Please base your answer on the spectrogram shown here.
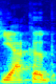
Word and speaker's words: Jakob: It's not Jacob, it's Jakob Ingebrigtsen, I believe.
